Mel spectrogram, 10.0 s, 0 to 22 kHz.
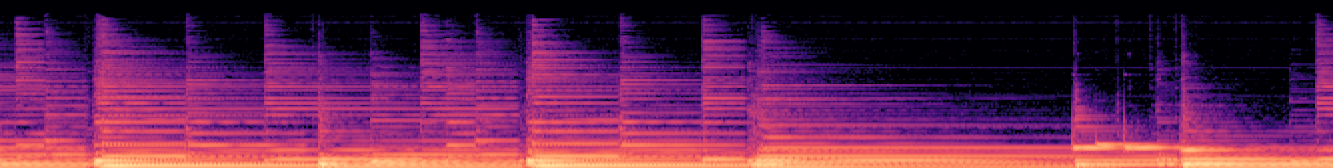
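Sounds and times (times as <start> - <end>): guitar chord ringing: 6.0 - 10.0.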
